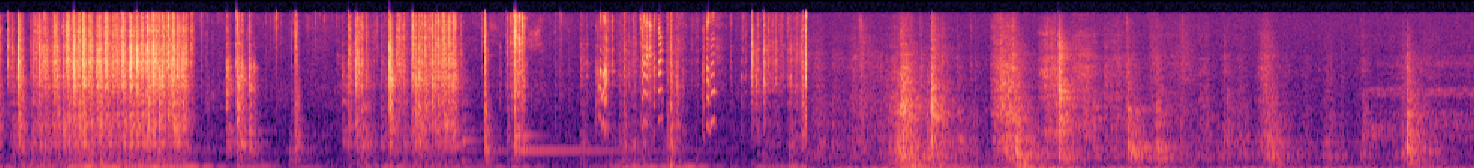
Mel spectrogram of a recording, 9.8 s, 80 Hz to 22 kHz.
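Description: Clicking and rattling of a wrench on a truck's 9/16 hood hinge bolt as it is loosened, followed by scattered clinks, knocks and scrapes as a metal hood brace bracket is fitted against the underside of the hood.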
